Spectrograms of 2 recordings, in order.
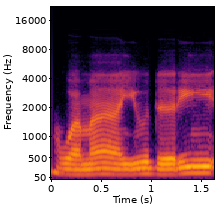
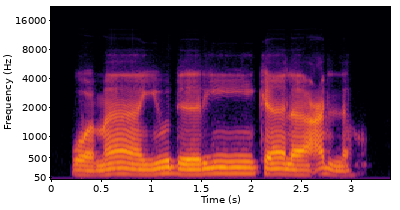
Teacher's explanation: ri-nya panjang 2 harakat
